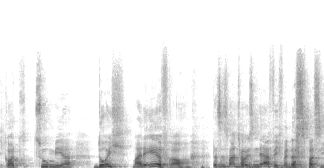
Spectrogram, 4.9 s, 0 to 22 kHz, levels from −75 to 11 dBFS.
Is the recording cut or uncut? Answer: cut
